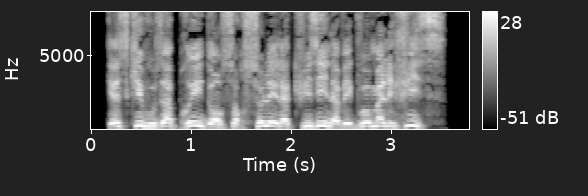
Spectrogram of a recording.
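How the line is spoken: Angry scolding rant. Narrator (French): tempête Sir Hector, grondant le sorcier

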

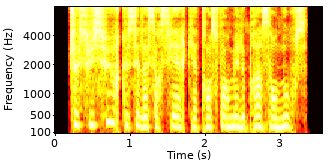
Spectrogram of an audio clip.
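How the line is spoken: Exclaimed, out of danger. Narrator (French): s'écria Mérida lorsqu'elles furent hors de danger

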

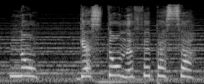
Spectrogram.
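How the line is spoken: Pleading. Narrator (French): supplia-t-elle

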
